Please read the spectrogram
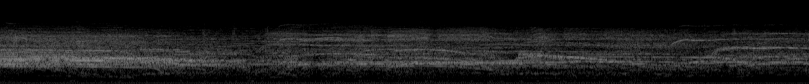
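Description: Audience cheering and whooping, a steady wash of crowd noise with scattered high shouts and whoops throughout.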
